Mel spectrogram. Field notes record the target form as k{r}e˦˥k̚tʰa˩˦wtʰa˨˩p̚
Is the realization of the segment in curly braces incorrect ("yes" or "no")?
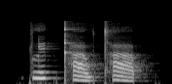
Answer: yes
